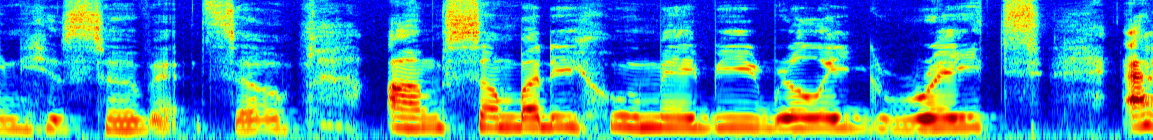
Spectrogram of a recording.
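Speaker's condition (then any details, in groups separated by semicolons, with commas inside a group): Cerebral palsy, mild; hard to understand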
